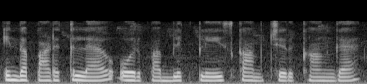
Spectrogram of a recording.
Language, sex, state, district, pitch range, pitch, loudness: Tamil, female, Tamil Nadu, Nilgiris, 175-190 Hz, 185 Hz, -16 LUFS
